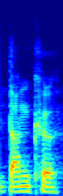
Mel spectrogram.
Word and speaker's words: danke: that you say really danke and not dank you have to pronounce the e well that's it we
